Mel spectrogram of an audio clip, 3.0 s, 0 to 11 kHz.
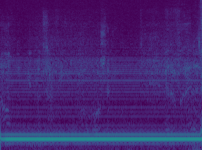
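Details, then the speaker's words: Telefunken Jubilate tube radio, first power-up before full re-capping, on FM at about 224 V through a current-limiting bulb, speaker brought close: loud steady low hum over a clear but very faint station; filter capacitors need changing. "it's picking up something very very faintly but it's it's actually clear but very faint lots of harm obviously so the filter capacitors need changing"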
